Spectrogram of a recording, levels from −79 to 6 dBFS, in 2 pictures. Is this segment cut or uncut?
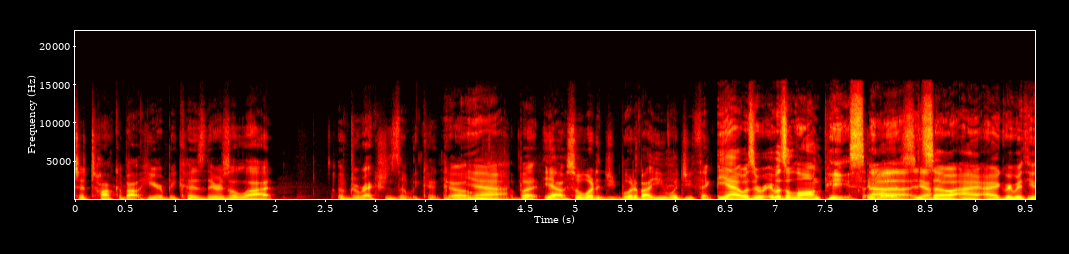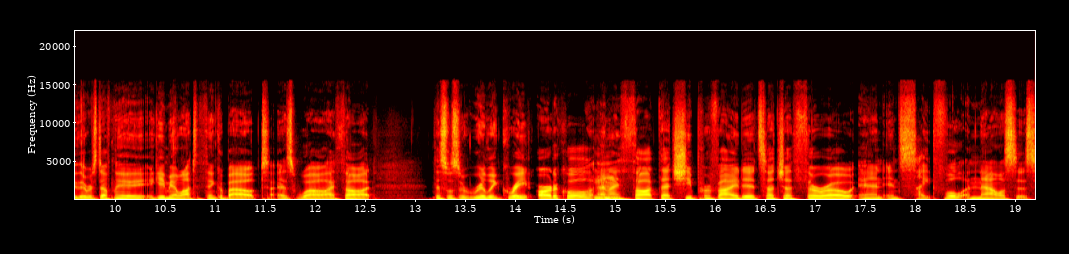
uncut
